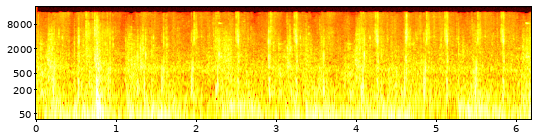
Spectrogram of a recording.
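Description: Footsteps run across gravel.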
